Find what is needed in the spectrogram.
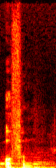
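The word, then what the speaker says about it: Ulgham: It's spelt Oldham. Yes. And it's pronounced Uffham.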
